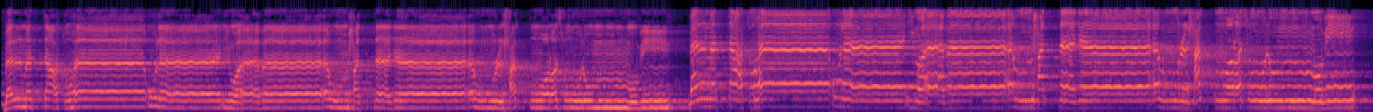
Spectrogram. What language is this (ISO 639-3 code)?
ara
